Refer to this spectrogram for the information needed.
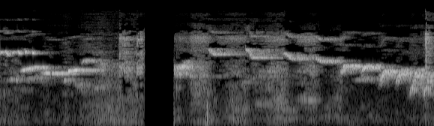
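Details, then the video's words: A White-rumped shama in a tutor recording pours out rich, fluty whistled phrases that slide and jump between high and middle pitches, with a brief silent break partway through. "Masteran Murai batu PASTOL langsung NYAUT cililinan"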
